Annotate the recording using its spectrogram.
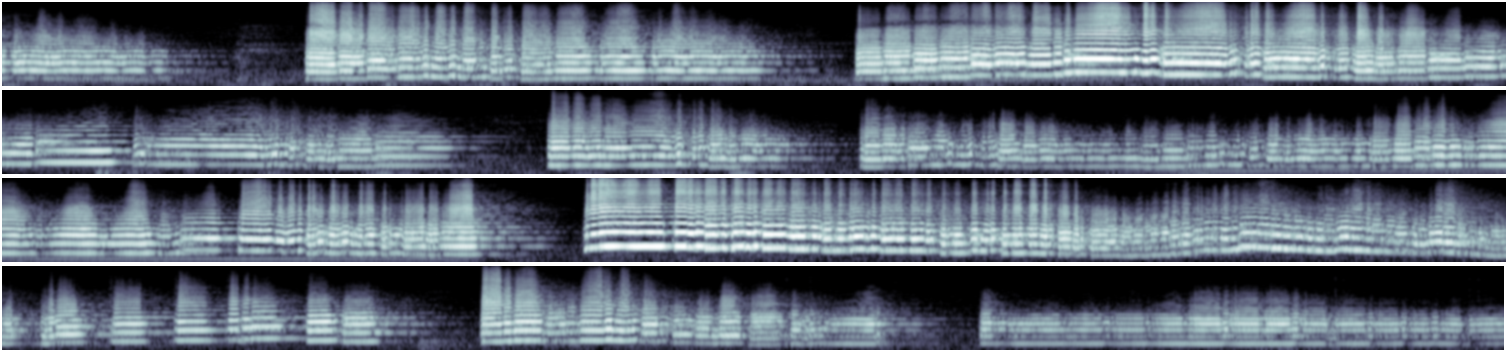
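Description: Solo trumpet playing a fast, ornamented melody in phrases a few seconds long with short breaks between them, over low brass holding steady notes. Near the end it settles into long held notes.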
